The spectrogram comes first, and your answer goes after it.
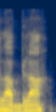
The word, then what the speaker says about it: LeBlanc: By So the way, yeah, the C is silent in LeBlanc.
